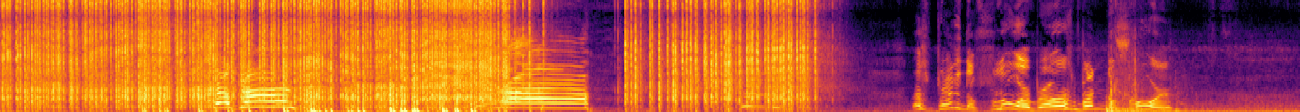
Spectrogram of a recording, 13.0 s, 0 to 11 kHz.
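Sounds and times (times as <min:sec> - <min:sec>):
high-pitched firework scream: 0:00.0 - 0:08.4
firework crackling: 0:00.0 - 0:08.7.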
